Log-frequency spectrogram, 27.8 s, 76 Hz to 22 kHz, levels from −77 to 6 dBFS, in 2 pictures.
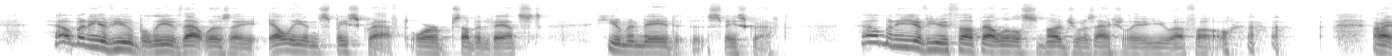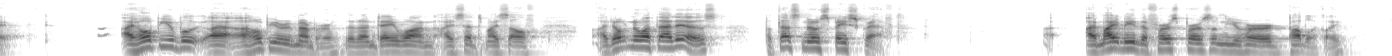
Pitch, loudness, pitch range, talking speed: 130 Hz, -29 LUFS, 110-170 Hz, 140 wpm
